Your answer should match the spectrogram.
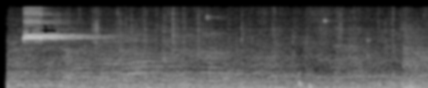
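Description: A short, high, steady whistle blast near the start, then echoing gym background with faint voices and a soft knock on the mat about three seconds in.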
